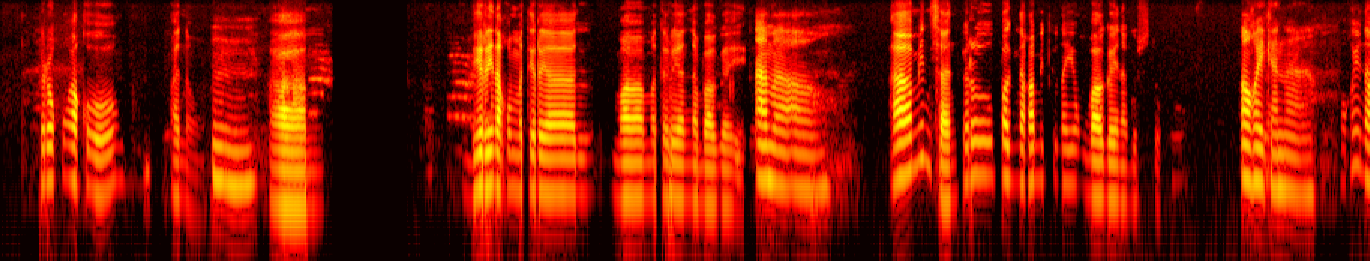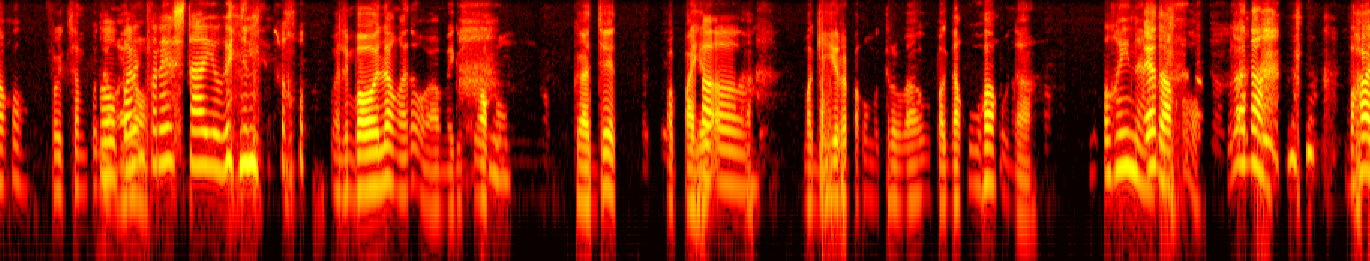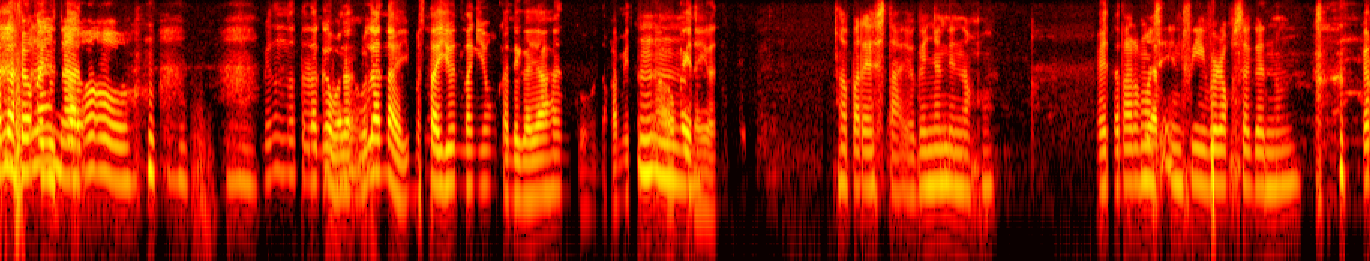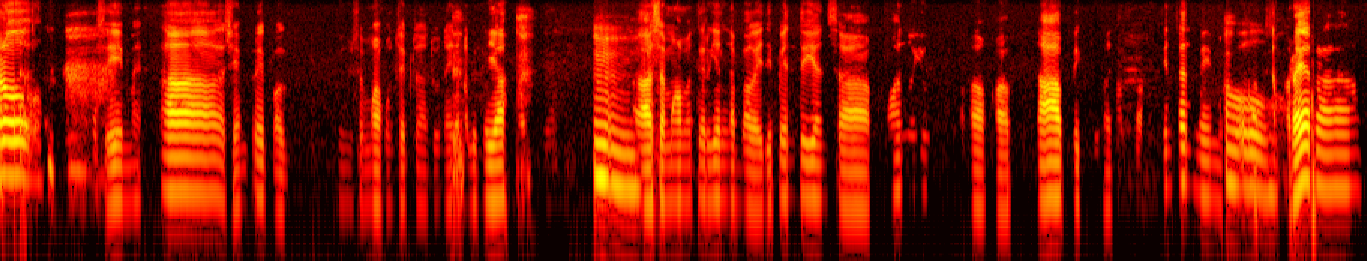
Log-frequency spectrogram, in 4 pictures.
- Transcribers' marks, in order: static; mechanical hum; laughing while speaking: "ganiyan din ako"; distorted speech; chuckle; chuckle; unintelligible speech; chuckle
- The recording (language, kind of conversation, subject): Filipino, unstructured, Mas pipiliin mo bang maging masaya pero walang pera, o maging mayaman pero laging malungkot?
